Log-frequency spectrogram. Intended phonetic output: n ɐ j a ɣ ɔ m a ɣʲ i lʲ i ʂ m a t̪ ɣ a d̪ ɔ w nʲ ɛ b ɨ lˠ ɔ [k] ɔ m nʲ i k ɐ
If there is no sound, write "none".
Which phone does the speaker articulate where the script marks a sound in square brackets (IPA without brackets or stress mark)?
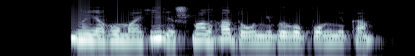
p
